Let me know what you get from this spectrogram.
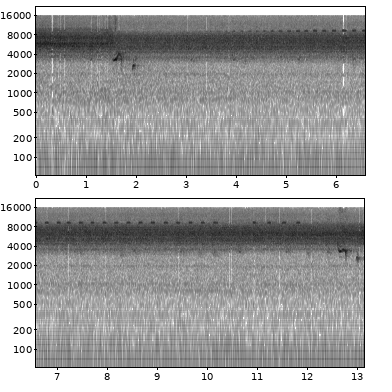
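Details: Cicadas on a hot day in central Illinois hold a steady, high, hissing drone that never breaks, with a few birds and a neighbour's air conditioner adding a low background rumble.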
